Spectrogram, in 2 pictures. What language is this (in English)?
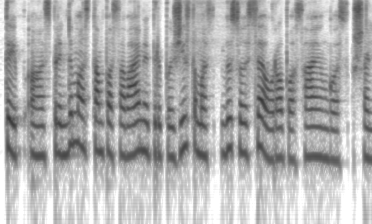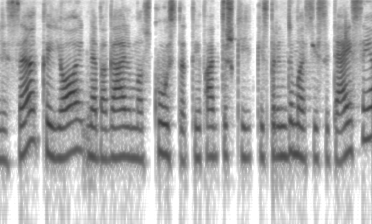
Lithuanian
